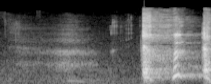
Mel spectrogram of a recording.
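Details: An adult woman coughs through the end of a public speech: after a faint, quiet stretch, a loud, abrupt run of about three coughs.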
